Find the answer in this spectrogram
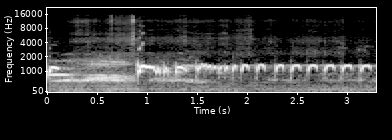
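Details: Tame zebra dove with a soft voice, whose call attracts other zebra doves and suits new birds; a sharp opening note followed by a steady string of rhythmic rolling coos.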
